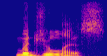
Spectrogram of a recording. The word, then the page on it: modulus: American English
